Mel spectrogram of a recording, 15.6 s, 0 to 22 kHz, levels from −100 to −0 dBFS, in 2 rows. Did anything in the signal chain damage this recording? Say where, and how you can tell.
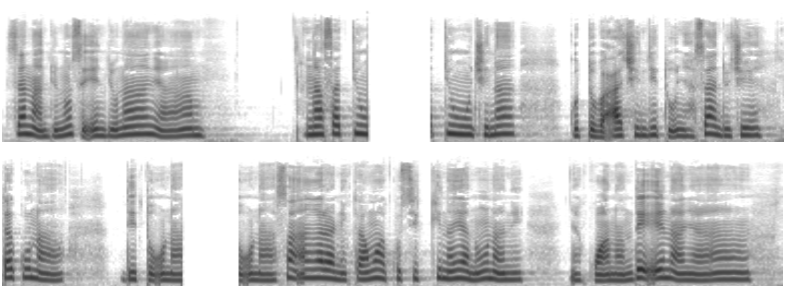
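Yes. Two stream reconnects damaged the audio at the network stage, at 3.65–4.57 s and 9.60–10.48 s. Each drops to silence (0.62 s, then 0.56 s), then the speech resumes about 0.3 s earlier, repeating material as the server resends a burst to a freshly started decoder.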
